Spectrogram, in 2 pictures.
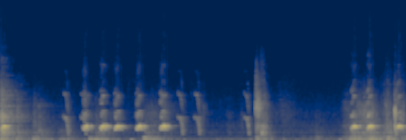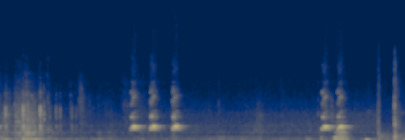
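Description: Bird flight calls: several clusters of short, high chirps and whistled notes, repeated in bursts with quieter gaps between them.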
